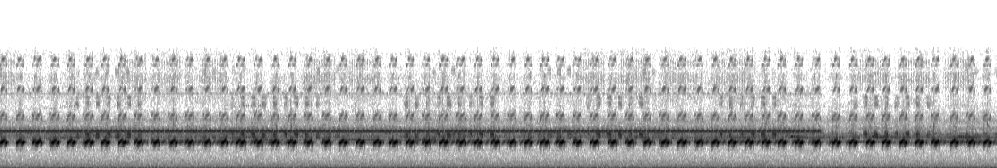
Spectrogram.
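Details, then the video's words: Deep-night autumn insect chorus in the grass of Changnyeong, Korea: regular high chirps, near three a second, with several overlapping callers and a brighter sustained trill that shifts slightly late on, plus a low hum. "깊은밤 가을 풀벌레 소리"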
